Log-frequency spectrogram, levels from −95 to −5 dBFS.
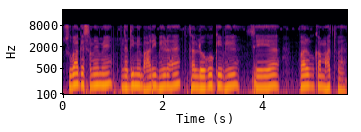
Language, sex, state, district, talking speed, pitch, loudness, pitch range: Hindi, male, Bihar, Gaya, 200 wpm, 160 Hz, -34 LUFS, 150-170 Hz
